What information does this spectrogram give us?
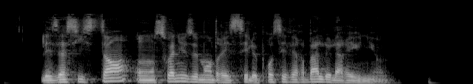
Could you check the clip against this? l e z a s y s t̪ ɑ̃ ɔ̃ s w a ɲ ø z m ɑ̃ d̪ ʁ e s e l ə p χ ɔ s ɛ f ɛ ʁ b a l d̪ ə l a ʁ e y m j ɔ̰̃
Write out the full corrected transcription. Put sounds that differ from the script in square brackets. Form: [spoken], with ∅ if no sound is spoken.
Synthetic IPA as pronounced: l e z a s [i] s t̪ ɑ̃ ɔ̃ s w a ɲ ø z m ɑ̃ d̪ ʁ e s e l ə p χ ɔ s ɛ [v] ɛ ʁ b a l d̪ ə l a ʁ e y [n] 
